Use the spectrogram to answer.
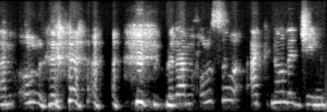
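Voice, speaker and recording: Recorded dry and close with no echo, a woman with a French accent sounds somewhat breathy. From France, Paris area. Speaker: French teacher. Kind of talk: interview workshop.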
